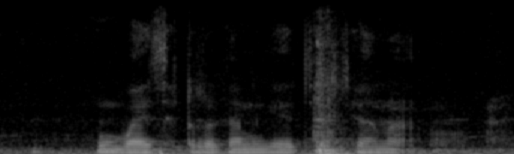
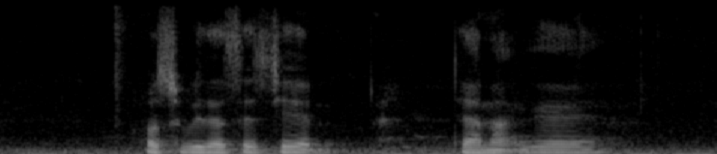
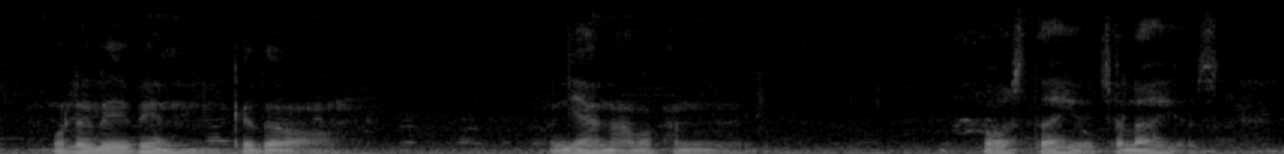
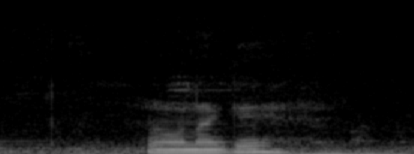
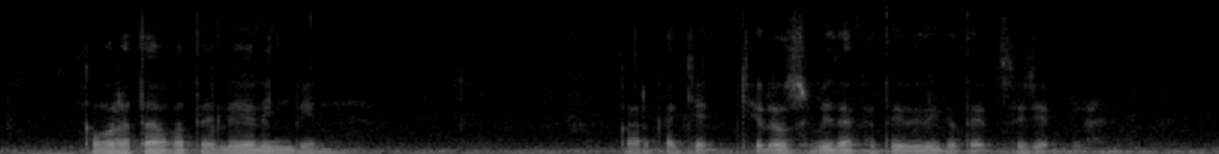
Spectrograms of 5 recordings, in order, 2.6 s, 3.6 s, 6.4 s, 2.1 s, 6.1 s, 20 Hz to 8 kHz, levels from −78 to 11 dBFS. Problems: low volume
